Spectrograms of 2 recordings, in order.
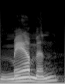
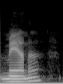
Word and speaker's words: mammon: Now this word that gets translated money comes from an Aramaic word that is pronounced mammon, not manna, but mammon.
